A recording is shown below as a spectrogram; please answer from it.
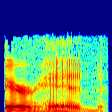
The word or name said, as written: airhead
